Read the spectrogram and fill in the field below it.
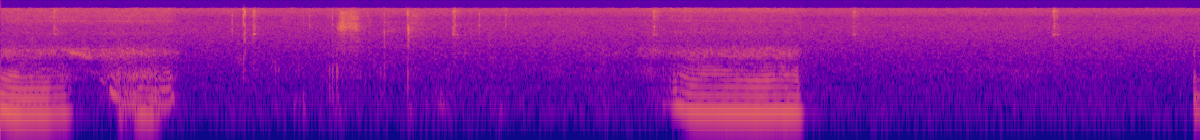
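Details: Sleeping cat snoring indoors in a small quiet room: a brief throaty buzzing snore, a rougher one right after, then a longer steady droning snore about three seconds later, with near silence between breaths.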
